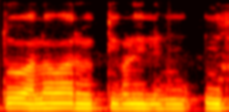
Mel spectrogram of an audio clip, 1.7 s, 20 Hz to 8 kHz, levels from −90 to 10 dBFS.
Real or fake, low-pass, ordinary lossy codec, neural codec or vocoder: real; 7.2 kHz; Opus, 24 kbps; none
